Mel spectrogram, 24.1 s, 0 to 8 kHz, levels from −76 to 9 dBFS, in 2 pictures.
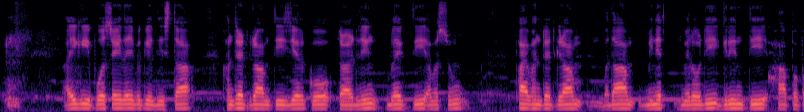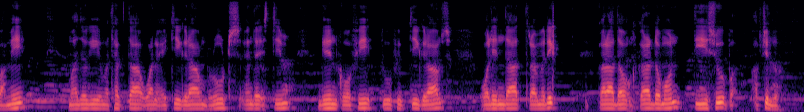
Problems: background sounds at intervals, background conversations at intervals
